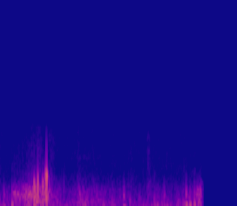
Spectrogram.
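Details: Fine crackles recorded with a StethoMe electronic stethoscope and identified by AI: muffled breath sounds with brief, scattered clicking pops from a child's lungs.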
